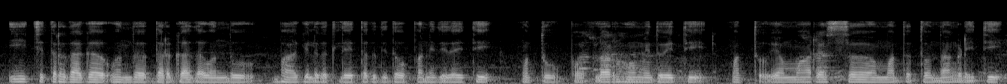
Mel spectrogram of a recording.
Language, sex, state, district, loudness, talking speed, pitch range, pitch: Kannada, male, Karnataka, Bijapur, -24 LUFS, 125 wpm, 105-110 Hz, 105 Hz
